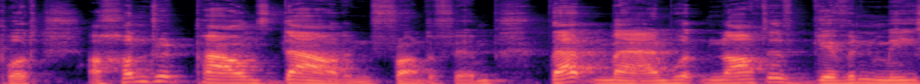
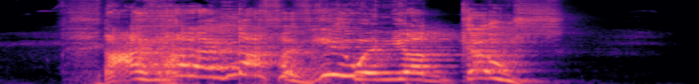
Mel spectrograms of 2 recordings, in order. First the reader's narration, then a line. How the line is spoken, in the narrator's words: he shouted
